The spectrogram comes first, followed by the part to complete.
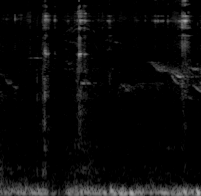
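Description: Faint clicks of a cut-open brass ball valve's two halves being handled, over low room tone, with a faint high falling chirp near the end.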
